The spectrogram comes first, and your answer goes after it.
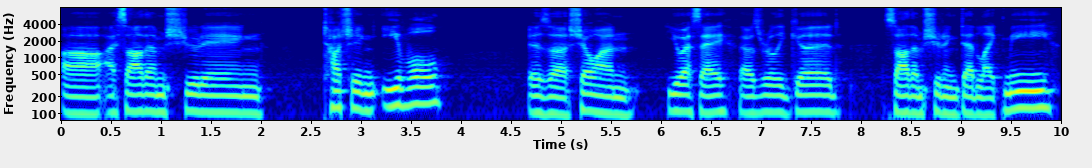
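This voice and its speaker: Low-voiced laid-back man rambling casually. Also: slow. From New Hampshire, USA. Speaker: channel host. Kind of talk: casual livestream chat and Q&A.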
